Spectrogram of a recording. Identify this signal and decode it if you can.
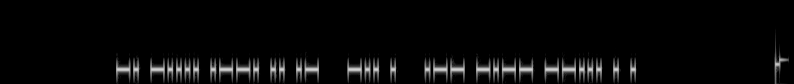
Morse code, heard as a keyed tone, about 28 wpm, 700 Hz. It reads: N6PIA DE WY7EE
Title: USA Callsign DE Callsign - 5 Characters - 28wpm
